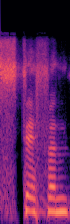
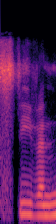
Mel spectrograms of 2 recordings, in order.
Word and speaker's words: Steven: name it's like with my name Steven pronounce its stiffen pronounce this Steven yeah but you also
